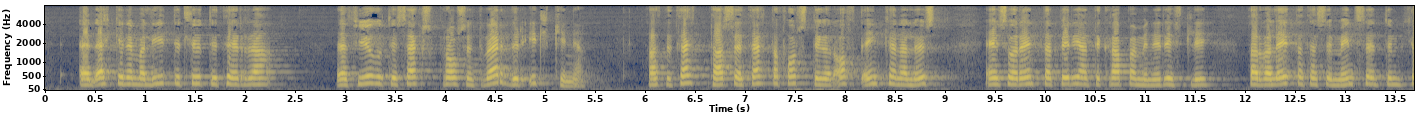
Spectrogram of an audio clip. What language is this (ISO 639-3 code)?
isl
